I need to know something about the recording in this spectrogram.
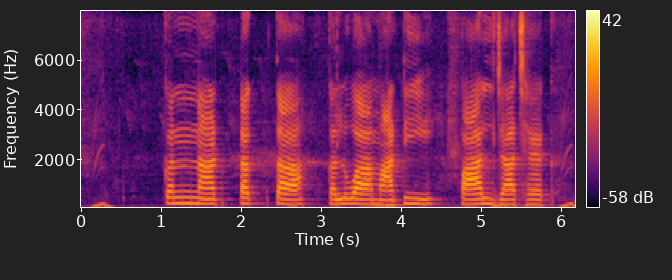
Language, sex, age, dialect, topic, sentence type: Magahi, female, 18-24, Northeastern/Surjapuri, agriculture, statement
